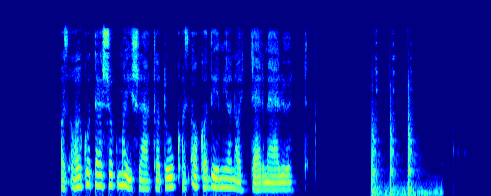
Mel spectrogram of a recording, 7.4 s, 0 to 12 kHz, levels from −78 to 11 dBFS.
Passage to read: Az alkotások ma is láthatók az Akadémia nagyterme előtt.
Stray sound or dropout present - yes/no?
yes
